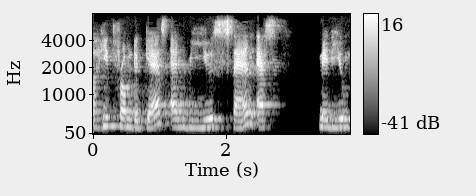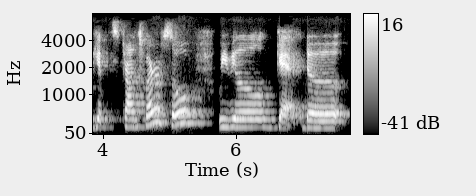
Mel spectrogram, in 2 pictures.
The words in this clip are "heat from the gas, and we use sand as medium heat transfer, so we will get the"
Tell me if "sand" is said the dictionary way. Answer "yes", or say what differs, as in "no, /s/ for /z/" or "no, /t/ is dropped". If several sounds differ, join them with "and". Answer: no, /d/ is dropped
